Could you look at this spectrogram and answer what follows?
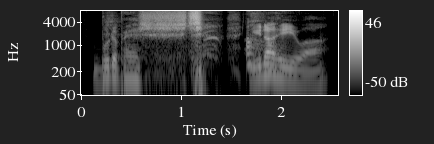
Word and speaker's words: Budapest: annoys me when people say budap you mean Budapest Budapest you know who you are oh it's so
